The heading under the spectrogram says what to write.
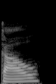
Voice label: "gau5", Taiwanese syllable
